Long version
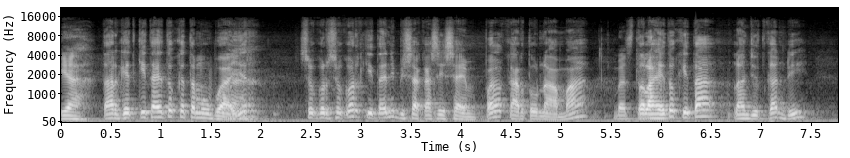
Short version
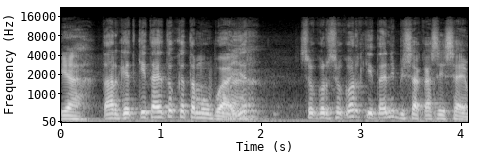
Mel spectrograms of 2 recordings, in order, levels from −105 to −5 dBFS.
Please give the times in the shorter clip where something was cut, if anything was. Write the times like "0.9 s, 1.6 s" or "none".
none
